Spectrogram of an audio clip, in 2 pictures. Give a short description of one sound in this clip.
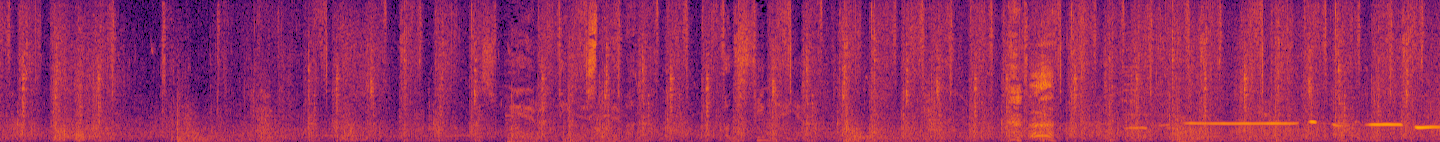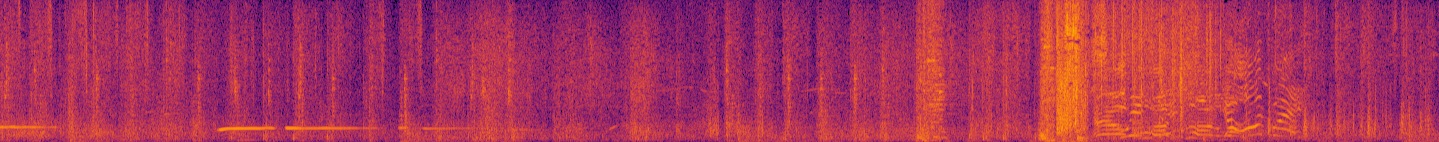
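Footsteps crunch steadily over snow and frozen ground.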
